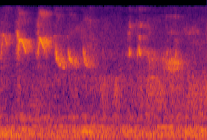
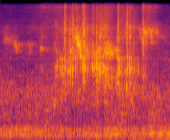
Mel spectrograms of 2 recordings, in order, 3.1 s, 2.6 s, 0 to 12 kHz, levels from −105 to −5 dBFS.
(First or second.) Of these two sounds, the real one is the first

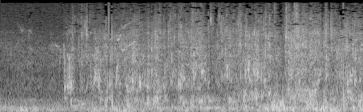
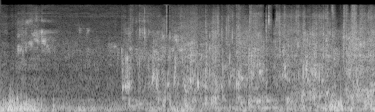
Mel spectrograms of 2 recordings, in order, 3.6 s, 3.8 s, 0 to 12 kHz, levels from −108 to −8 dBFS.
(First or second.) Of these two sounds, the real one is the first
